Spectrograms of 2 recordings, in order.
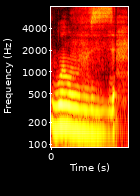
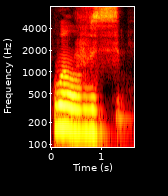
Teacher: Wolf, we don't say wolves, we say wolves. Kind of a weird combination going from top teeth on bottom lip v to a Z. Wolves. Keep the airflow going the whole time.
